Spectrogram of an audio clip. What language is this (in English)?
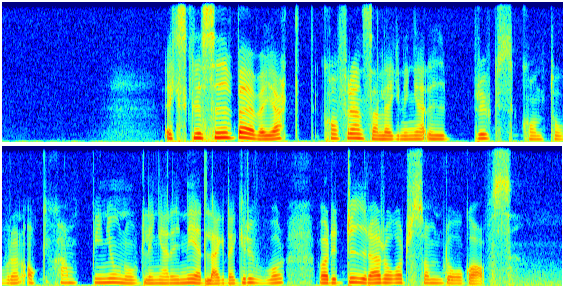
Swedish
